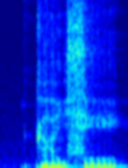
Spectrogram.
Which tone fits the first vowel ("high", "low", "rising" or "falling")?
low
